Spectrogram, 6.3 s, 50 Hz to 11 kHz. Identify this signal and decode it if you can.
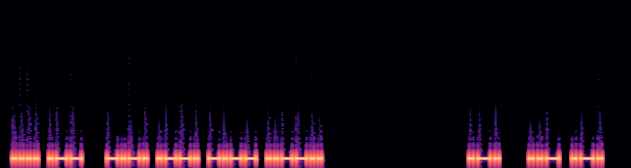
Morse code, heard as a keyed tone, about 37 wpm, 700 Hz. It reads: HW CPY? R UR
